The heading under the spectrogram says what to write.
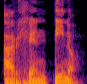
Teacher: In Spanish, G, when followed by E or I, is pronounced like a throaty H.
